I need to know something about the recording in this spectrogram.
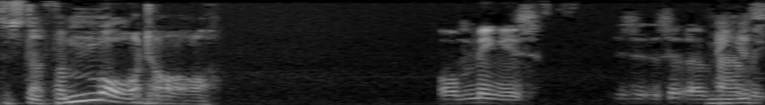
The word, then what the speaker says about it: Menzies: Or Mingus. Is it apparently pronounced? Yeah. It's like Ming Campbell, that guy.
